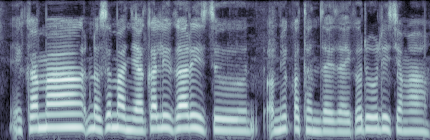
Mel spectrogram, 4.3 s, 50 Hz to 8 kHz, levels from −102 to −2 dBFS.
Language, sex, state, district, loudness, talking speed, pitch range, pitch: Wancho, female, Arunachal Pradesh, Longding, -16 LUFS, 180 wpm, 190-225 Hz, 210 Hz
